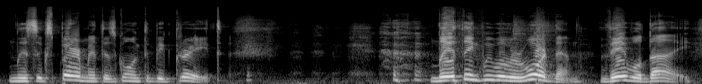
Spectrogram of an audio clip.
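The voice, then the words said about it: Put-on Russian accent. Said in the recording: “I'm a good impressionist. I can be one of the Russian scientists.”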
